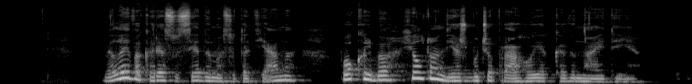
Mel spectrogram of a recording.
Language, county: Lithuanian, Vilnius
